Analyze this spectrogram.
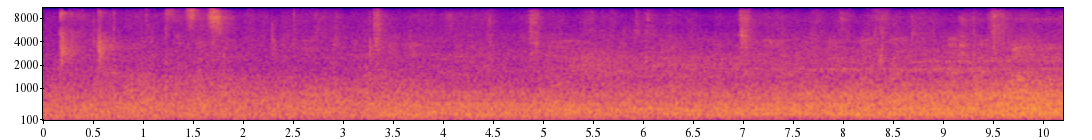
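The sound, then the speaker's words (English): A train approaches a station platform with a steady, broad rumble and rushing roar that slowly builds in loudness over several seconds, with faint indistinct voices in the background. “It sounds like there's a train coming already.”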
